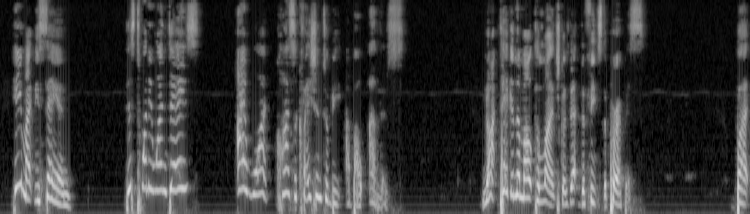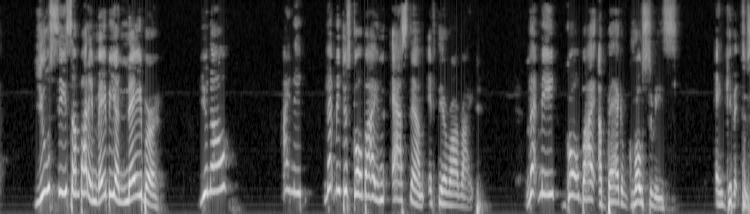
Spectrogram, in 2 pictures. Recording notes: Recorded on 2016-02-28 at the 08:30am Service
